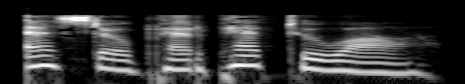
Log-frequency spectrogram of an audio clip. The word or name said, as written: esto perpetua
